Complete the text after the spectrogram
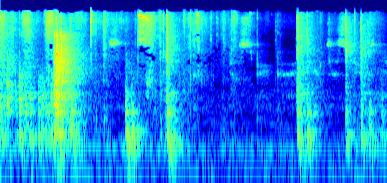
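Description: Cards tap and slide on a table.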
